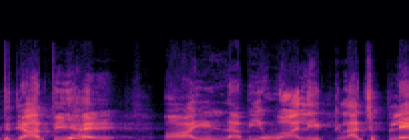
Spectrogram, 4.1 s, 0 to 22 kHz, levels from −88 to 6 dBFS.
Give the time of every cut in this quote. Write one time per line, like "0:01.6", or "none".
none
